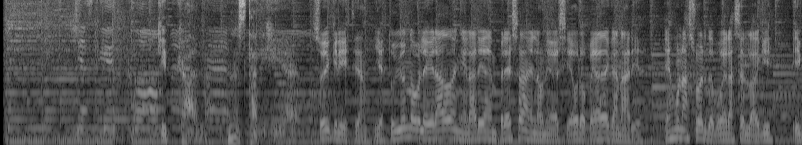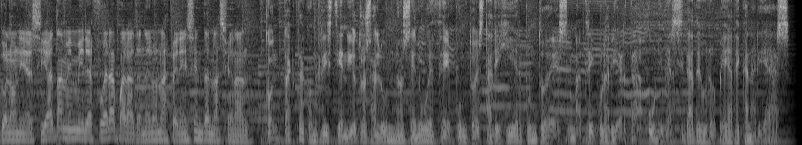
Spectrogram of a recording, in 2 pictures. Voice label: Christian radio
